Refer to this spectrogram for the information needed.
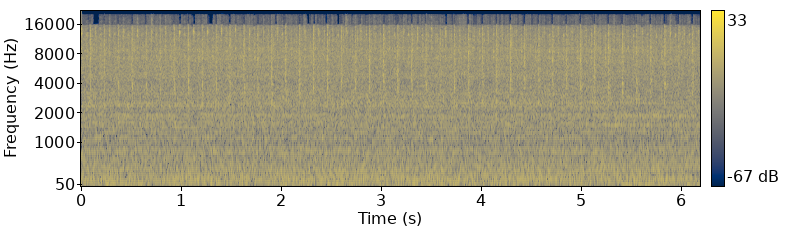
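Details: Dodge Ram Hemi cold idle after sitting about a week. A sharp, quick ticking of about three or four beats a second sits over the engine. It began four months ago and fades when warm. Possibly an exhaust leak.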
